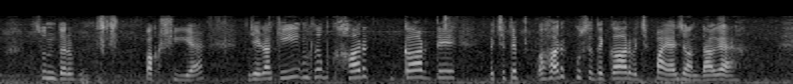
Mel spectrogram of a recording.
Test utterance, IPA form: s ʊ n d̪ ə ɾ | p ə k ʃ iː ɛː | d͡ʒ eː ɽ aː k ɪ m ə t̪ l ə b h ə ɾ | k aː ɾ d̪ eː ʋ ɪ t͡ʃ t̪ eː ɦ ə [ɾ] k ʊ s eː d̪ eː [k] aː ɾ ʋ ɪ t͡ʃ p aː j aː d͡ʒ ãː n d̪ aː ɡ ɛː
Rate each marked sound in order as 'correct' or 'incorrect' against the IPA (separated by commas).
correct, correct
